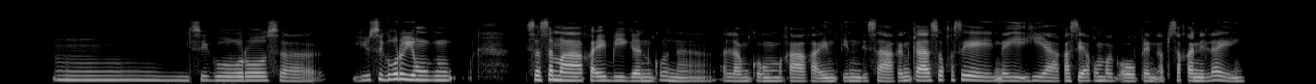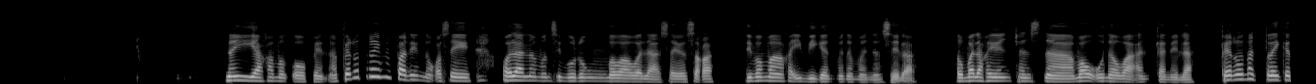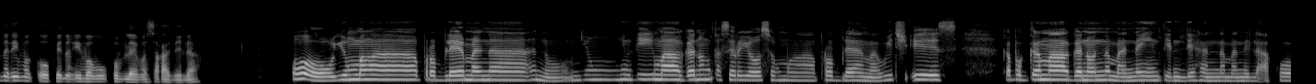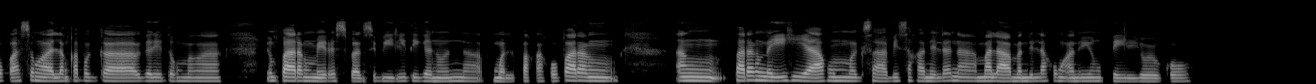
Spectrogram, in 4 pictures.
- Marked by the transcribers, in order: drawn out: "Hmm"; tapping; lip smack
- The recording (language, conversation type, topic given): Filipino, advice, Paano mo haharapin ang takot na magkamali o mabigo?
